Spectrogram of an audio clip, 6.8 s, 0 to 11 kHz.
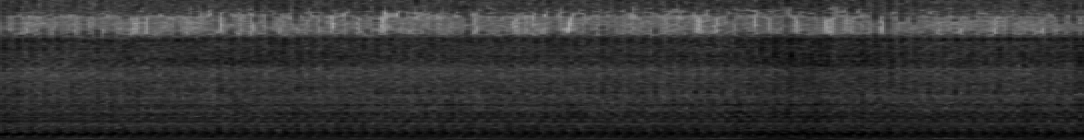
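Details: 1990s John Deere F1142 diesel mower, cold January, started via jumper wire, fuel shutoff solenoid not working: even three-cylinder diesel clatter at steady idle, about four beats a second with no stumble. Runs fine on its own.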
